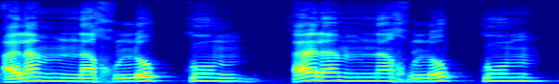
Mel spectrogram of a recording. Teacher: لکھا جاتا ہے قاف لیکن پڑھا جائے گا کاف، کاف میں ادغام ہو کر ڈبل پڑھا جائے گا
